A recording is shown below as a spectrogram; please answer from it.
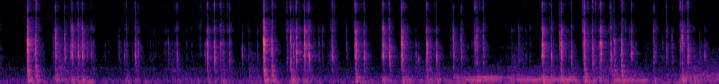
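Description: Fingertips type on a full-size black mechanical keyboard with plastic keycaps, producing bright, clicky keystrokes in uneven bursts with short, sharp decays. Partway through, one hand briefly reaches across the board, and the typing slows while a faint low hum is heard. The typing then resumes.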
